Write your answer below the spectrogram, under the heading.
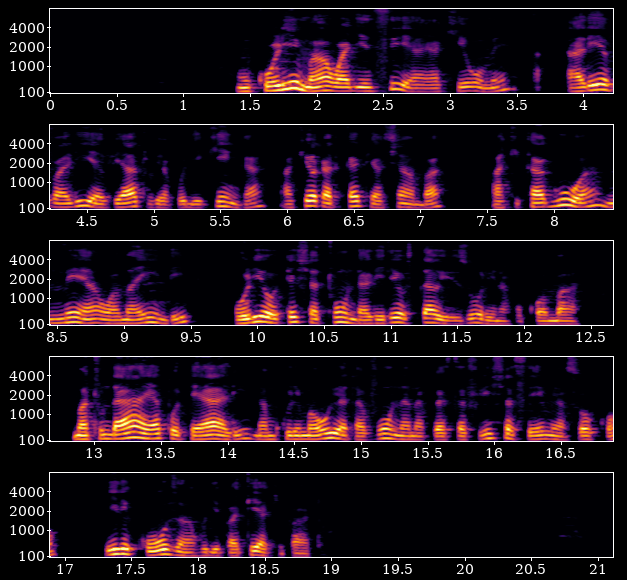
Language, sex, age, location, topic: Swahili, male, 18-24, Dar es Salaam, agriculture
